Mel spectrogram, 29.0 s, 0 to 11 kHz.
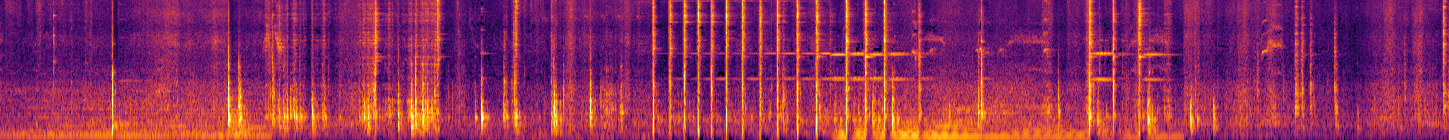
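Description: Hammer striking steel while new 6204 ball bearings are driven into a mini excavator's rusty track rollers and the roller frame. The blows come singly at first, then as a quick run of about four taps a second in the middle, and some strikes leave a short metallic ring.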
